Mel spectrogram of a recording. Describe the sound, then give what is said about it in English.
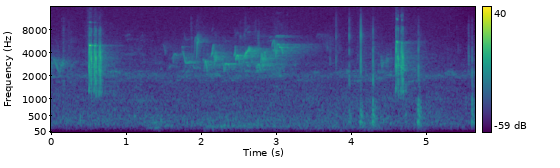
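Black-backed woodpecker calls: two sharp, loud, harsh notes a few seconds apart, with a softer chattering run and scattered clicks between them, against a quiet outdoor background. “Black-backed woodpeckers move into burned forests in the first few months after a fire.”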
